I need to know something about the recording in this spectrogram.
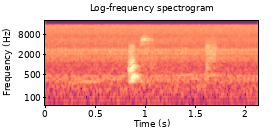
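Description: A woman's brief exclamation, "oops", once. Two faint squeaks of a dry-erase marker on a whiteboard follow shortly after.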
